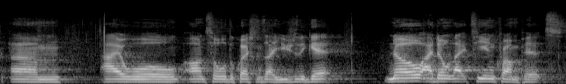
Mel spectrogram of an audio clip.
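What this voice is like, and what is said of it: British London accent. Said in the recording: “You may pick up an accent. I am indeed from London.”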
